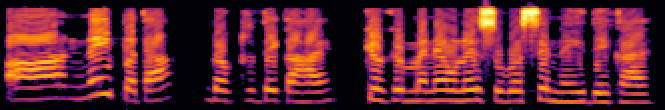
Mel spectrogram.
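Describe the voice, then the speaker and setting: A woman doing a gentle motherly auntie. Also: very high-pitched, fairly even intonation, rapid-fire, slight background noise. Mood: friendly. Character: kind middle-aged auntie of the house.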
